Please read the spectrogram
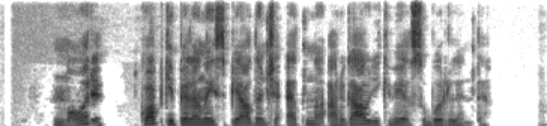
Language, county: Lithuanian, Vilnius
